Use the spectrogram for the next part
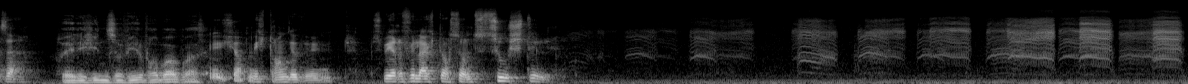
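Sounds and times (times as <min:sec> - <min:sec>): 
speech: 0:00.0 - 0:05.6
two ravens cawing: 0:05.6 - 0:11.8.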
